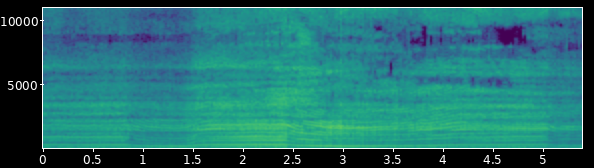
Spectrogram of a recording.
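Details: Schumacher Menace nitro RC car on new tires, last of its nitro. Buzzy little engine rises and sags, bogging on the revs instead of climbing cleanly; the high end needs tuning, and excess oil in the exhaust was ruled out. High-speed needle mistuned.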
